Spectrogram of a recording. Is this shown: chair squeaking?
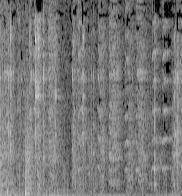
yes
